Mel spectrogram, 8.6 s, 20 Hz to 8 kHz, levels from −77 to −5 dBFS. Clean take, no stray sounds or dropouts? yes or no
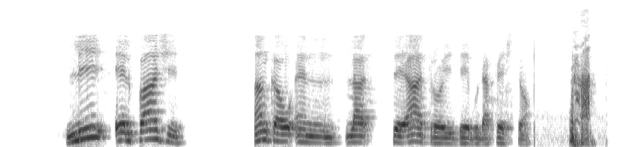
no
